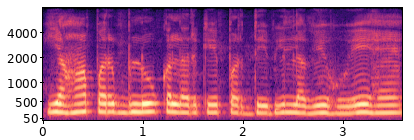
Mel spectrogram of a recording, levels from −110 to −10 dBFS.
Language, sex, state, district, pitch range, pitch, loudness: Hindi, female, Uttar Pradesh, Shamli, 200-220 Hz, 205 Hz, -16 LUFS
